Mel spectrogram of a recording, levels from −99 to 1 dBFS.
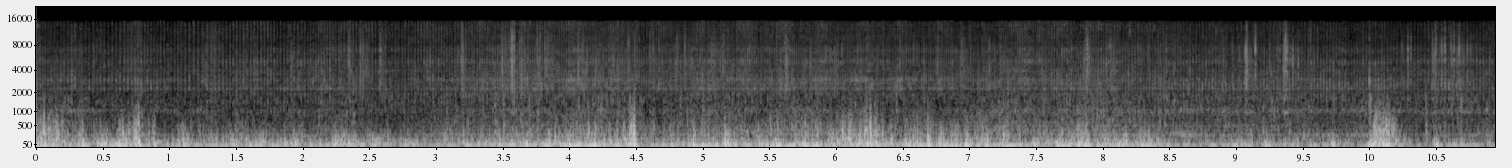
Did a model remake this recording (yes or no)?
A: yes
